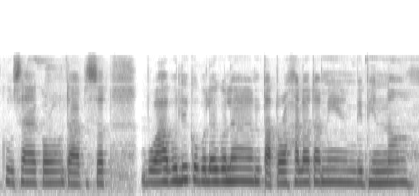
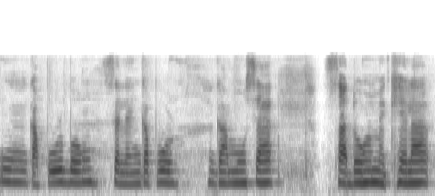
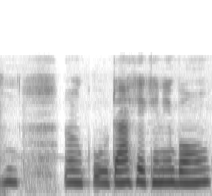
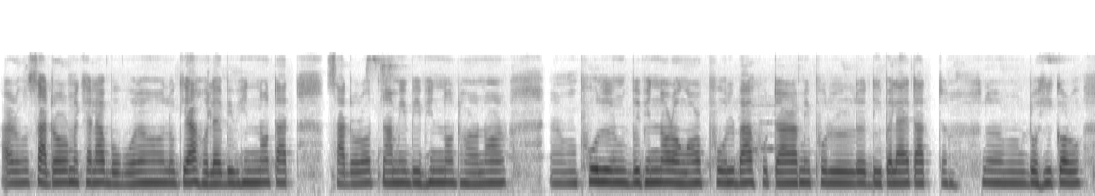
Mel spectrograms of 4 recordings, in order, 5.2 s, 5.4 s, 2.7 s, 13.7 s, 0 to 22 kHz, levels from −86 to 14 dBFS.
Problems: none marked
